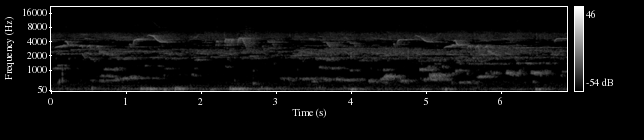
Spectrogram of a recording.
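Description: Near silence with faint, repeated bird chirps in the background.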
